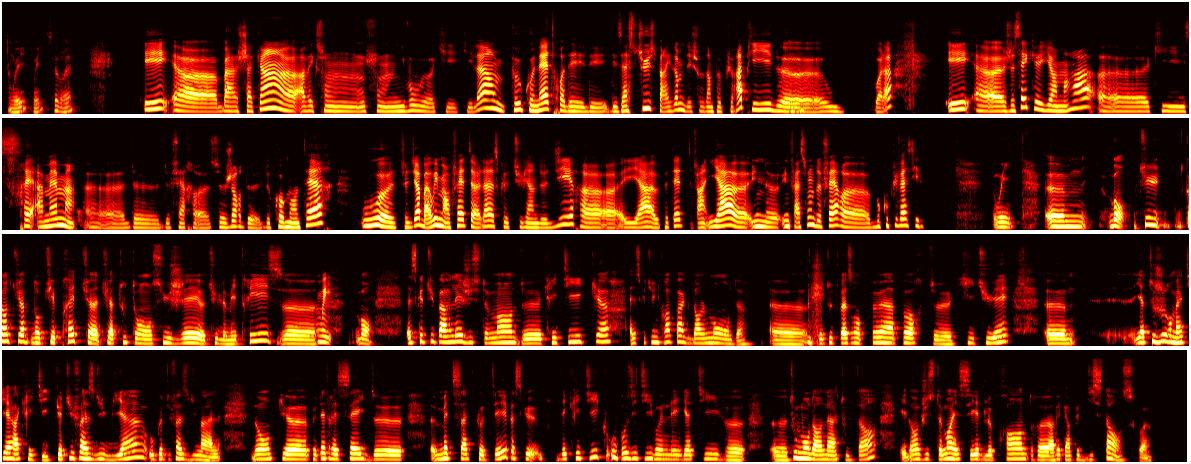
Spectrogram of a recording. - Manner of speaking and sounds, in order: other background noise; chuckle
- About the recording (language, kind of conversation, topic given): French, advice, Comment se manifeste ton anxiété avant une présentation ou une prise de parole en public ?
